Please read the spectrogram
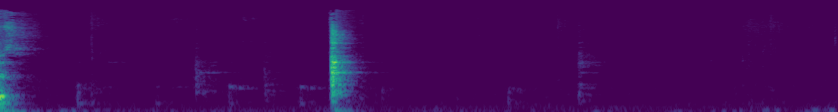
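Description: Near silence, broken once, about a second and a half in, by a single short clink of the metal pot knocking against the glass casserole dish as the last ingredient is tipped in.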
